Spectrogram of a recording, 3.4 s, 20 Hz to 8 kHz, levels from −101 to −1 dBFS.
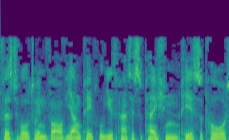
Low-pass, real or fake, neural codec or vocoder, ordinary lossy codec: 7.2 kHz; real; none; MP3, 24 kbps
